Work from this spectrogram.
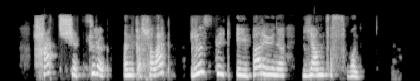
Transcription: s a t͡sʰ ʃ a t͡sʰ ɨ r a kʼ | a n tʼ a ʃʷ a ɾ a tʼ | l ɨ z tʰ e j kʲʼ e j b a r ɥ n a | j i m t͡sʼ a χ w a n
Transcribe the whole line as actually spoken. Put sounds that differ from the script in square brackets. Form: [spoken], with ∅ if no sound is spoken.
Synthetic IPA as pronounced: [ħ] a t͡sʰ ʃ a t͡sʰ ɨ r a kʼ | a n [kʼ] a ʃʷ a [l] a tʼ | [r] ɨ z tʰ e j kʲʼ e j b a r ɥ n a | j [a] m t͡sʼ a [s] w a n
